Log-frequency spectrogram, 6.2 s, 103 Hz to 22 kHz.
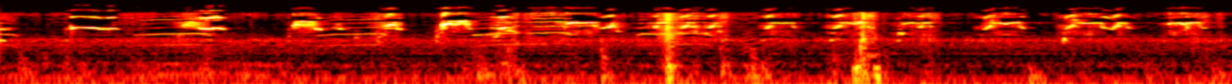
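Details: Wild bald eagle pair mating at dusk in their nest tree in southwest Florida, 26 November 2022, heard but unseen on a live nest cam. A long series of high, squeaky chirps repeats rapidly throughout, over constant low background rumble.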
